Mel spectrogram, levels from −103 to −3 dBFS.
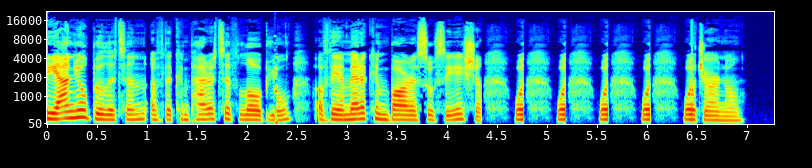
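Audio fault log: Audio fault log:
2.26 s and 4.30 s, damaged data in a compressed stream: two brief glitches, each about 40 ms, the first just before "of the". Corrupted frames leave the decoder misreading data until it regains sync. On a spectrogram each is a short broadband vertical smear, with an abrupt step in the waveform.
4.76–6.45 s, broken-record loop: a 0.42 s fragment plays four times back to back, replacing the speech that belonged there. This likely comes from a stalled stream resending its last buffer. The spectrogram shows an identical block tiled repeatedly, and the waveform repeats exactly at each seam.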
